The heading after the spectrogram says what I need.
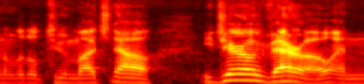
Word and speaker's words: Ejiro Evero: Now, Ejiro Evero, and the only reason I know exactly how he pronounces it, I've talked to him 100 times, I saw a video where he sit there, he goes, "My name is Ejiro Evero."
